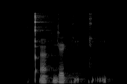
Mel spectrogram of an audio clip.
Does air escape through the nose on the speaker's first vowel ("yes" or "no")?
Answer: yes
